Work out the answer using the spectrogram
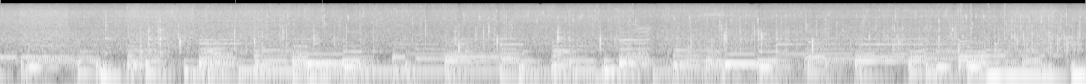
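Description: Whole shrimp and sliced garlic sizzling steadily as they fry in olive oil in a pan, with occasional clicks of metal tongs as the shrimp are turned.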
